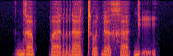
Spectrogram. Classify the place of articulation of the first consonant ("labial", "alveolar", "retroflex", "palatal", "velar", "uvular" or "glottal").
velar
